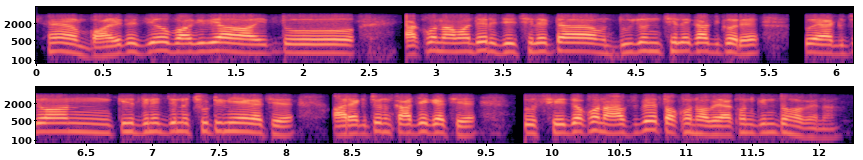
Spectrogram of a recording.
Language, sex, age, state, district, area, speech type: Bengali, male, 18-30, West Bengal, Hooghly, urban, conversation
